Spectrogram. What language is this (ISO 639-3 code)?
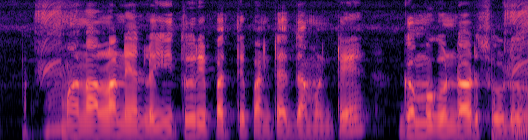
tel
